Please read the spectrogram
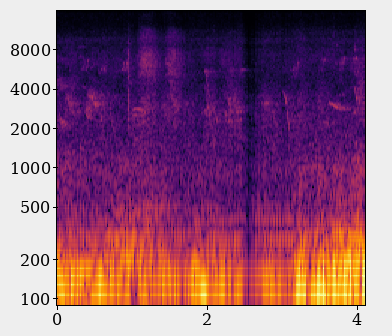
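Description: A low, uneven rumble with birds chirping several times over it.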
